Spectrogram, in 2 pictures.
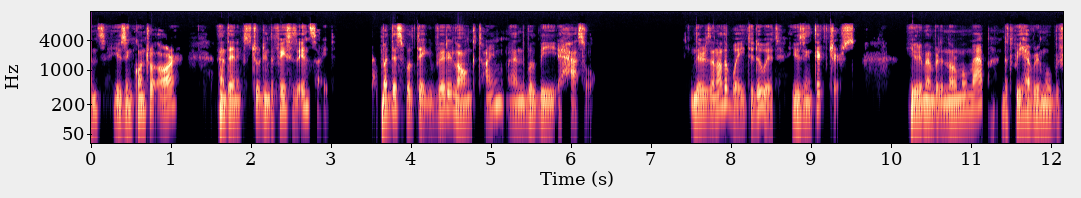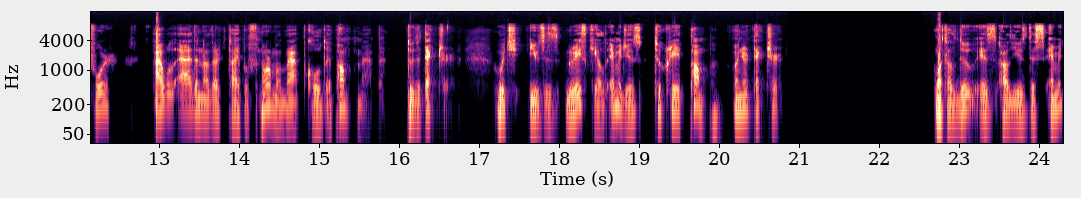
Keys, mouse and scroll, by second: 0.4 ctrl+r, 4.8 Tab, 5.2 alt+a, 5.5-9.2 middle drag, 9.3-10.5 scroll down 14, 9.9 middle click, 10.5 middle click, 11.0-12.4 scroll up 10, 12.4-22.5 middle drag, 22.7-24.3 middle drag.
